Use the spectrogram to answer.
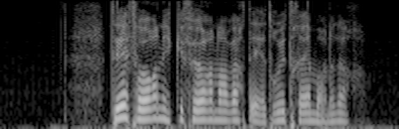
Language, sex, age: Norwegian, female, 30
